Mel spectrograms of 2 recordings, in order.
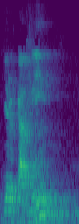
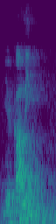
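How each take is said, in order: First: The pitch rises at the end. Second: The pitch falls at the end. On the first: It is a question. "rising intonation that indicates a question" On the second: It is a statement. "falling intonation signals a statement"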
